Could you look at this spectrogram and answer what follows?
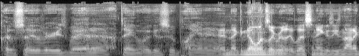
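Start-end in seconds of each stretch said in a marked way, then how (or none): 0.0-2.8 low, flat, droning deadpan monotone. Imitating a poor speaker nobody listens to, imitating a monotone voice. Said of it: "He's got, like, this really monotone voice. So he's like".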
